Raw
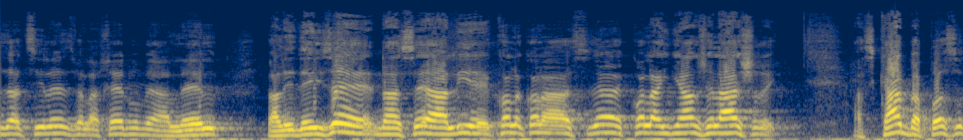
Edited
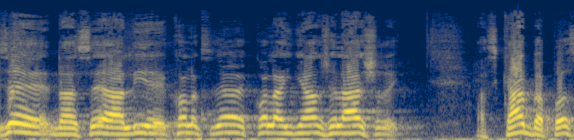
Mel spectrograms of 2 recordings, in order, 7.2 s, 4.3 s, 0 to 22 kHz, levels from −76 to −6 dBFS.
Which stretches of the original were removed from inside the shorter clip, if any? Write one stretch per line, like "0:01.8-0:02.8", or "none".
0:03.9-0:04.3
